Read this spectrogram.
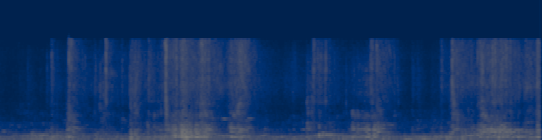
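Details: Wintering Japanese honey bee colony at Osaka Castle, Japan, active on a mild late-autumn day with bees leaving to gather food; dense, shifting buzz of many bees, pitch bending as individuals fly by.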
